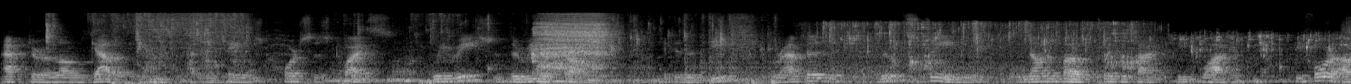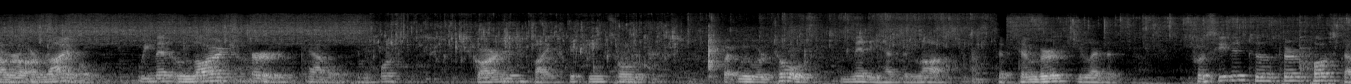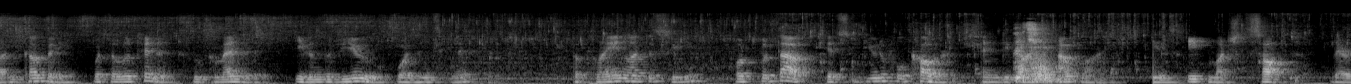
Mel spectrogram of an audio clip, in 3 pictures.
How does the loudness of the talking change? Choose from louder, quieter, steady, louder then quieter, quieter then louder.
steady.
